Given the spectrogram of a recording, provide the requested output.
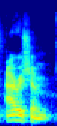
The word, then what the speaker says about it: Arishem: It's Arishem. – Arishem. – Okay, there we go. What were we saying, Aramesh? – We were saying Aramesh, so we got the last two syllables. We got the last syllable the wrong way around.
